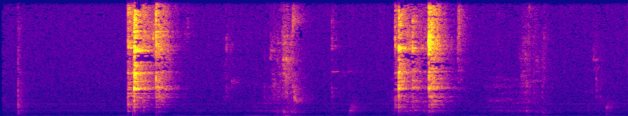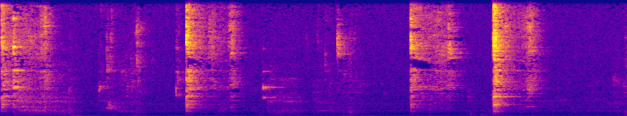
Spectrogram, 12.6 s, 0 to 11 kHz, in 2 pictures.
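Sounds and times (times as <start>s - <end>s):
person eating with metal: 1.2s - 11.8s.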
